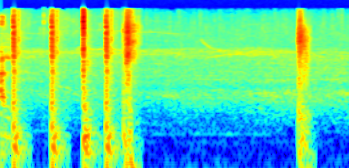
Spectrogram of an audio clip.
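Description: Boxing gloves landing hard punches in close-range body work: a quick flurry of about six heavy thuds in under two seconds, then a pause and one more hit near the end.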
